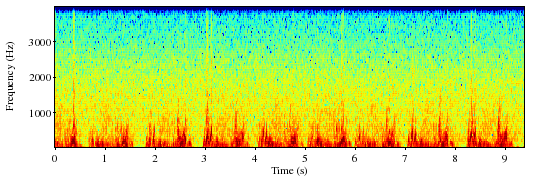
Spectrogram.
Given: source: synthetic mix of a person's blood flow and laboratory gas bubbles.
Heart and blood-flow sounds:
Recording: Doppler ultrasound of blood flow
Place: precordium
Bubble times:
0.00-0.04 s: bubbles
From the record:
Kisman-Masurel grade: 212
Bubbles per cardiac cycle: several, 3 to 8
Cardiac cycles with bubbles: 1 to 10%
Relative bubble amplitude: moderate (0.250 to 0.450)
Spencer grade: 1 (occasional bubble signal discernible with the cardiac motion signal, with majority of cardiac periods free of bubbles)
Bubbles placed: only in the low amplitude regions of the cardiac cycle

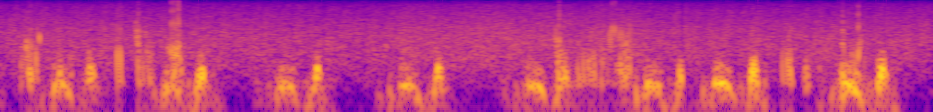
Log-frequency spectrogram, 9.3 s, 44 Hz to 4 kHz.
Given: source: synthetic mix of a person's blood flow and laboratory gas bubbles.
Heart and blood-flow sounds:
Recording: Doppler ultrasound of blood flow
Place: precordium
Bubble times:
0.19-0.43 s: bubbles
0.56-0.73 s: bubbles
1.16-1.25 s: bubbles
1.34-1.55 s: bubbles
1.65-1.85 s: bubbles
5.53-5.65 s: bubbles
5.77-6.33 s: bubbles
7.80-7.95 s: bubbles
8.04-8.19 s: bubbles
8.37-8.64 s: bubbles
From the record:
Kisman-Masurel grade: 222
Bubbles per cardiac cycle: several, 3 to 8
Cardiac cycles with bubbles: 10 to 50%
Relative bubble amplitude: moderate (0.250 to 0.450)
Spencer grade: 2 (many but less than half of the cardiac periods contain bubble signals, singularly or in groups)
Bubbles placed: only in the low amplitude regions of the cardiac cycle

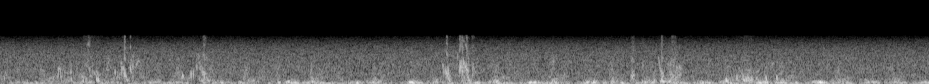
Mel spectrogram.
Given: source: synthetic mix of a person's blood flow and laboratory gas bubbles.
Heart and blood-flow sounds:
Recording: Doppler ultrasound of blood flow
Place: precordium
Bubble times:
0.54-1.04 s: bubbles
1.11-1.43 s: bubbles
1.80-2.17 s: bubbles
4.39-4.79 s: bubbles
6.29-6.83 s: bubbles
7.33-7.81 s: bubbles
From the record:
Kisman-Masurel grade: 223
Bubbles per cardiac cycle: several, 3 to 8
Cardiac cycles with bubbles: 10 to 50%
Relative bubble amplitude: loud (0.450 to 0.775)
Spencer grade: 2 (many but less than half of the cardiac periods contain bubble signals, singularly or in groups)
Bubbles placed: anywhere in the cardiac cycle

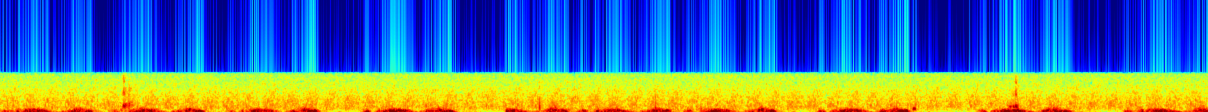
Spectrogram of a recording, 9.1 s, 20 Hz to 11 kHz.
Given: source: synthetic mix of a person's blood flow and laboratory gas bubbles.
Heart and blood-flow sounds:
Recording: Doppler ultrasound of blood flow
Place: precordium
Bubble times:
0.88-1.13 s: bubbles
6.81-6.90 s: bubbles
7.54-7.69 s: bubbles
From the record:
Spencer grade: 2 (many but less than half of the cardiac periods contain bubble signals, singularly or in groups)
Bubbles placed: anywhere in the cardiac cycle

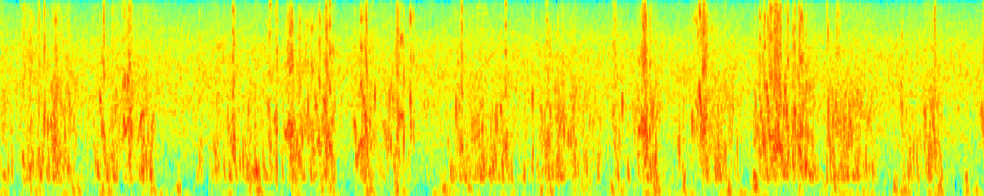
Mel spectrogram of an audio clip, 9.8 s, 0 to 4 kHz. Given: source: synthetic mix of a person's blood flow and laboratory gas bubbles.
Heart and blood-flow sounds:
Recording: Doppler ultrasound of blood flow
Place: precordium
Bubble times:
0.00-0.16 s: bubbles
0.19-0.79 s: bubbles
0.90-1.59 s: bubbles
1.95-2.04 s: bubbles
2.06-3.38 s: bubbles
3.50-4.17 s: bubbles
4.44-6.04 s: bubbles
6.10-6.62 s: bubbles
6.75-7.42 s: bubbles
7.49-8.80 s: bubbles
8.98-9.46 s: bubbles
9.77-9.85 s: bubbles
From the record:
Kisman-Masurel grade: 444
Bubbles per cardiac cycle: continuous sound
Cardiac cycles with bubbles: 100%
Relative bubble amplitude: maximal (0.775 to 0.999)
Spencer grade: 4 (maximum detectable bubble signal sounding continuously throughout systole and diastole of every cardiac period, and overriding the amplitude of the normal cardiac signals)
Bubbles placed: anywhere in the cardiac cycle

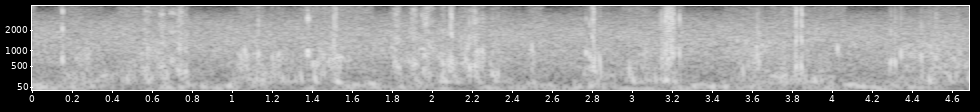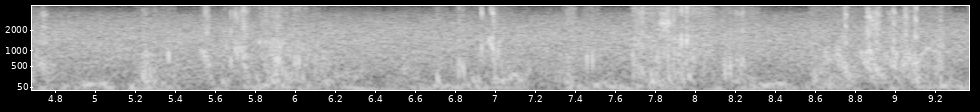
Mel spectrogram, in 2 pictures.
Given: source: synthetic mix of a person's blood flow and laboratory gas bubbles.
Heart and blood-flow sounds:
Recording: Doppler ultrasound of blood flow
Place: precordium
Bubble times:
0.11-0.38 s: bubbles
0.42-0.81 s: bubbles
0.99-1.71 s: bubbles
1.77-2.41 s: bubbles
2.47-2.57 s: bubbles
2.71-3.27 s: bubbles
3.46-4.07 s: bubbles
4.25-4.79 s: bubbles
5.20-5.41 s: bubbles
5.51-6.16 s: bubbles
6.68-7.11 s: bubbles
7.33-7.53 s: bubbles
7.66-8.35 s: bubbles
8.56-9.29 s: bubbles
From the record:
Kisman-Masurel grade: 343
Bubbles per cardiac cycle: rolling drumbeat, 9 or more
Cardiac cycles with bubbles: 100%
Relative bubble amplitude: loud (0.450 to 0.775)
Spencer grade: 3 (all of the cardiac periods contain showers or single bubble signals, but not dominating or overriding the cardiac motion signals)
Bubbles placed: anywhere in the cardiac cycle

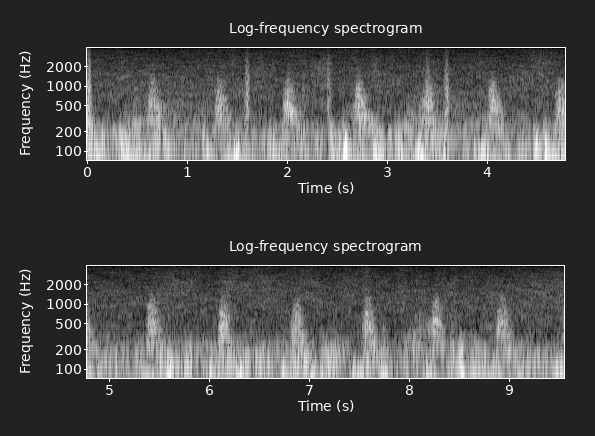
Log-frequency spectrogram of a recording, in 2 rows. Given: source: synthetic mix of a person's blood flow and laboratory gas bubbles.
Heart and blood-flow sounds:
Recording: Doppler ultrasound of blood flow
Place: subclavian vein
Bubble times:
no bubbles
From the record:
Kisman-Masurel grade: 000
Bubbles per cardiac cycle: 0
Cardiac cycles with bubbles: 0%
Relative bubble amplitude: no bubbles discernible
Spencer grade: 0 (complete lack of bubble signals)

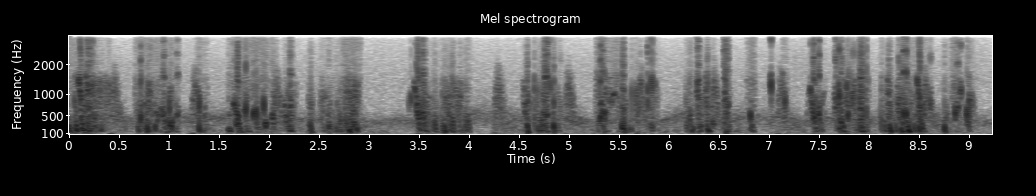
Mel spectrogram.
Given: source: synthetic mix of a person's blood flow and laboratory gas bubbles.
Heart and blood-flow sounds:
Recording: Doppler ultrasound of blood flow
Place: subclavian vein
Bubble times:
0.00-0.43 s: bubbles
0.65-1.11 s: bubbles
1.26-1.40 s: bubbles
1.58-2.10 s: bubbles
2.12-2.28 s: bubbles
2.38-2.92 s: bubbles
3.40-4.03 s: bubbles
4.53-4.96 s: bubbles
5.26-5.93 s: bubbles
6.16-6.49 s: bubbles
6.54-6.63 s: bubbles
6.78-6.88 s: bubbles
7.00-7.07 s: bubbles
7.13-7.22 s: bubbles
7.38-7.58 s: bubbles
7.64-8.02 s: bubbles
8.12-8.64 s: bubbles
8.72-9.08 s: bubbles
From the record:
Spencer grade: 3 (all of the cardiac periods contain showers or single bubble signals, but not dominating or overriding the cardiac motion signals)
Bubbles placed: anywhere in the cardiac cycle

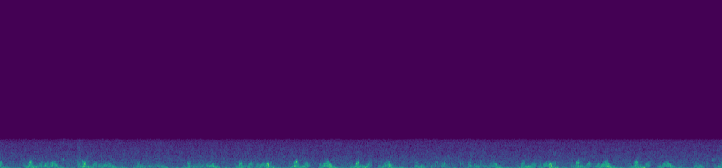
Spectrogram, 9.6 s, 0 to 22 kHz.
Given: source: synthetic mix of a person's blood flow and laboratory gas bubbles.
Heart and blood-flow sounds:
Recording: Doppler ultrasound of blood flow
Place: precordium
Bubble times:
0.80-1.25 s: bubbles
5.71-6.47 s: bubbles
6.60-6.69 s: bubbles
7.33-7.47 s: bubbles
7.53-7.95 s: bubbles
9.48-9.52 s: bubbles
9.57-9.63 s: bubbles
From the record:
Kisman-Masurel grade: 221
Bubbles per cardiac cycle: several, 3 to 8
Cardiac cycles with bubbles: 10 to 50%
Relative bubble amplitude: barely perceptible (0.100 to 0.250)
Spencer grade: 2 (many but less than half of the cardiac periods contain bubble signals, singularly or in groups)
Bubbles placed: anywhere in the cardiac cycle

